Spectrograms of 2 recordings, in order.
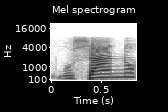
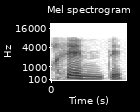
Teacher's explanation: tengo para una oclusiva y tengo para una fricativa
